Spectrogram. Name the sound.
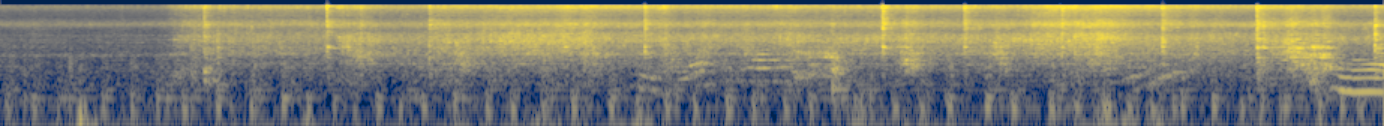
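flat beans (shim) sautéing in a pan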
